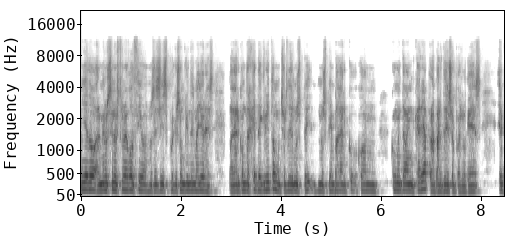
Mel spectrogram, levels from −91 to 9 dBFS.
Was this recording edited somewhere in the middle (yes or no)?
no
